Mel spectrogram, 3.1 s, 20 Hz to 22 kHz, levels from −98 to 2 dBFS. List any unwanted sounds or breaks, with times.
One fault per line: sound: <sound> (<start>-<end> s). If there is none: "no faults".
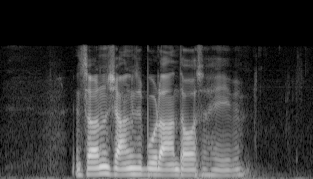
no faults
